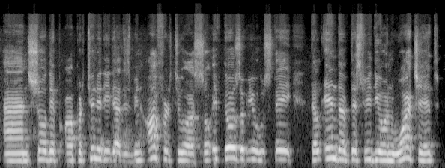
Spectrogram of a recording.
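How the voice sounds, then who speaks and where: A man's voice: high voice, steady tone, normal speed, hardly any pauses, poor audio. A middle-aged man from the Middle East, not a native English speaker, giving an earnest online presentation with rhetorical questions. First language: Kurdish or Persian. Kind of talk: online presentation, motivational pitch.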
